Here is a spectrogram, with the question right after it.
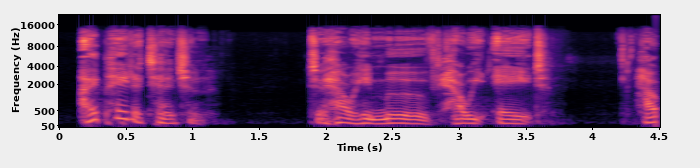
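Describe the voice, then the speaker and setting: Somewhat breathy, the speech proceeds at a fairly slow pace. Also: man. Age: 60s. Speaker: retired father, podcast co-host. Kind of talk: casual conversation; scripted intro. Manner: hesitant, reflective.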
